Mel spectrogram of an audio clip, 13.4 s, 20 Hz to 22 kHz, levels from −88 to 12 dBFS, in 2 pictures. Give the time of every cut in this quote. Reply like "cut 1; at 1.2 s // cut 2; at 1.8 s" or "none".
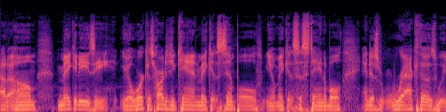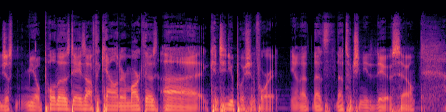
cut 1; at 9.0 s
